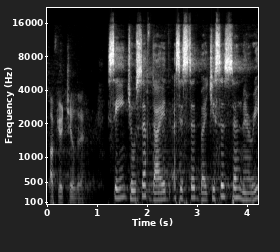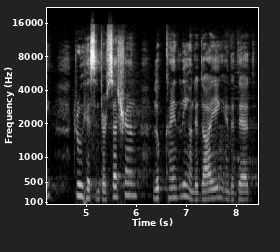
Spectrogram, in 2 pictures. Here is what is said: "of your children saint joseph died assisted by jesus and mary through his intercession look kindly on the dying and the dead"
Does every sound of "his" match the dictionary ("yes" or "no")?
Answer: no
